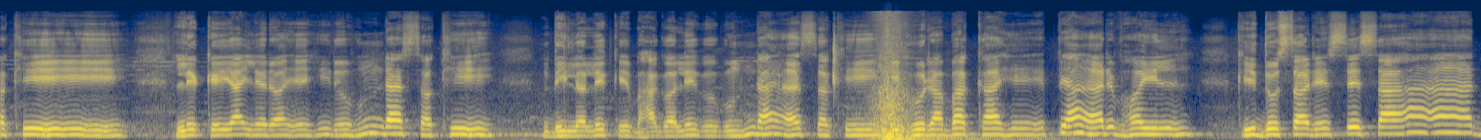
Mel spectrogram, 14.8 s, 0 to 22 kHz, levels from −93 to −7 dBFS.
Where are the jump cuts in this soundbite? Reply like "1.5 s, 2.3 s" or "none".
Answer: 8.9 s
